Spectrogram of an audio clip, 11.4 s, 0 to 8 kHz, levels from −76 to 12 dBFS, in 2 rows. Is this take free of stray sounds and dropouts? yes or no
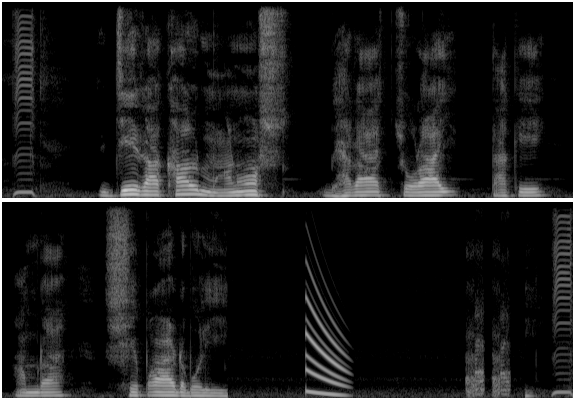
no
